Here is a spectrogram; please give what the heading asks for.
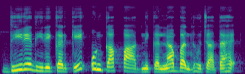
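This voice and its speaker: A woman's voice: on the low side, lively intonation, normal speed. A woman narrating a scripted comic family story as a storyteller.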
